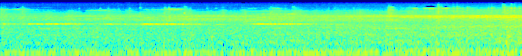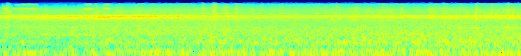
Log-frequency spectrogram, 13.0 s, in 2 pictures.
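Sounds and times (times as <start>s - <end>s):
faint high wheel squeal: 0.0s - 8.4s
train wheels rumbling on rail: 0.0s - 13.0s.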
